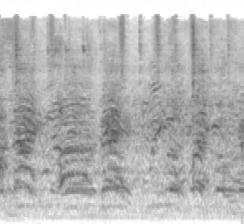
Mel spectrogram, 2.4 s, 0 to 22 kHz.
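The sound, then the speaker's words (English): Demonstrators at the 2015 Baltimore protests over Freddie Gray's death chant in unison, loud shouted voices repeating in regular bursts that rise and fall. “What you're hearing is footage from demonstrations and riots following the death of Freddie Gray at the hands of Baltimore police in 2015.”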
